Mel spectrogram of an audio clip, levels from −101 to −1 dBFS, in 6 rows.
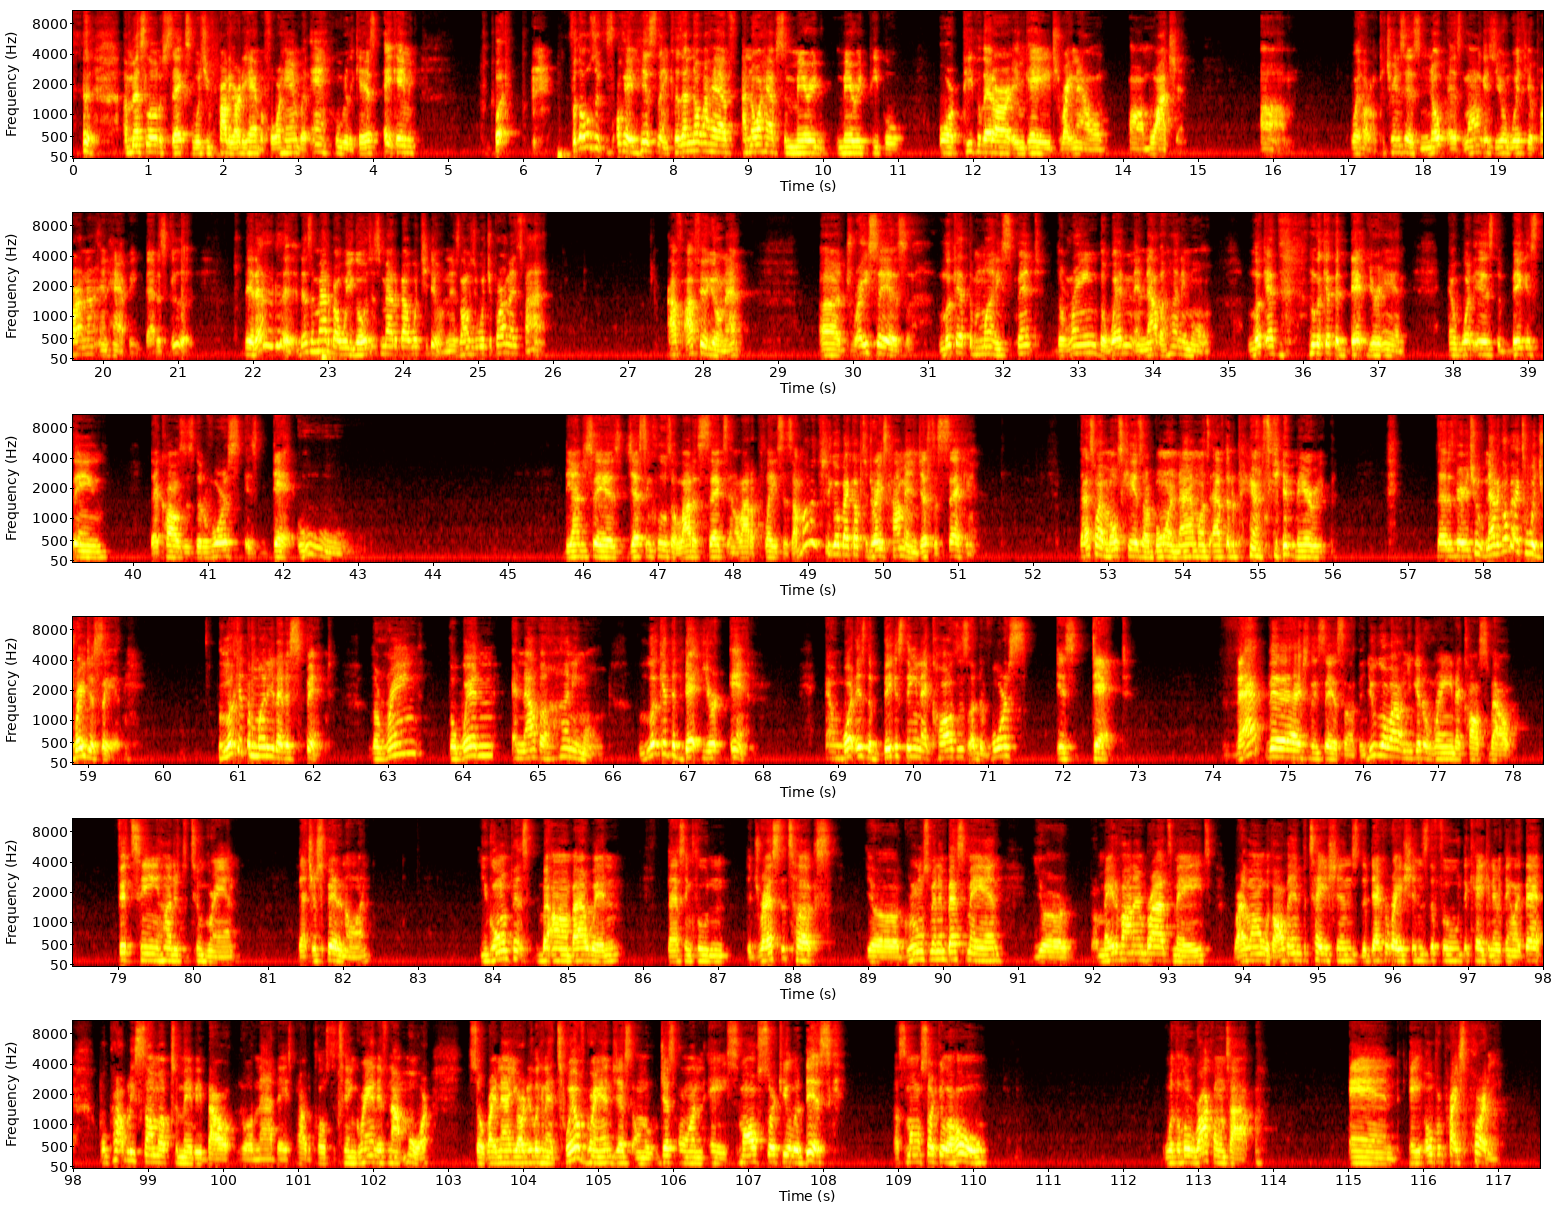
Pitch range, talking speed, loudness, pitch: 130-190 Hz, 170 wpm, -21 LUFS, 145 Hz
